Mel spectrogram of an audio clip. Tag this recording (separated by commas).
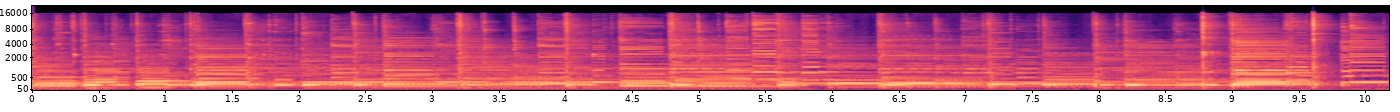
Music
